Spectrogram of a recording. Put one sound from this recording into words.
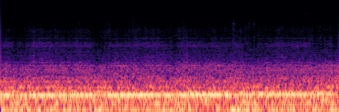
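Train wheels rumble along the rails.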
